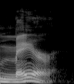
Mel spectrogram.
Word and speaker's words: Mayer: It's actually Mayer, Oscar Mayer. – Not Oscar Mayer. – Not Mayer. But they even, like. – I could almost believe that one, though. – Yeah. – This is like a pronunciation error. – Yeah, that one can go Mayer, Oscar Mayer Wiener.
